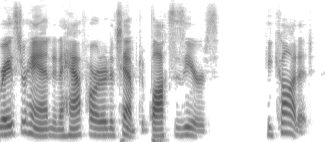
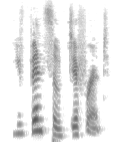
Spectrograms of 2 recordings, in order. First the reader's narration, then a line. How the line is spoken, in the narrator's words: Hermione muttered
